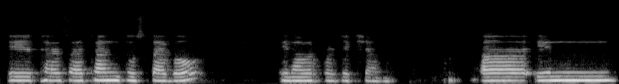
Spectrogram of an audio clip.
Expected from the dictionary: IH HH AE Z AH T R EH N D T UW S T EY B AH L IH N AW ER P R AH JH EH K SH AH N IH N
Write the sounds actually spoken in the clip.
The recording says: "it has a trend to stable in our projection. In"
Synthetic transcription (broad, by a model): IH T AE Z AH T AA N T UW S T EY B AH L IH N AW ER P R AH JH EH K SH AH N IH N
